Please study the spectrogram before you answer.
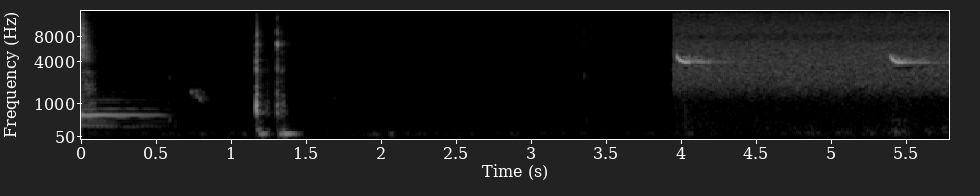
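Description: Hoary bat echolocation calls, slowed down into brief downward-sweeping pulses over steady hiss.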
